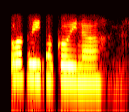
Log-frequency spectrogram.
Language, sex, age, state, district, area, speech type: Dogri, female, 18-30, Jammu and Kashmir, Samba, rural, conversation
